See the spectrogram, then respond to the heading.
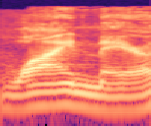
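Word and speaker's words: Weihenmayer: So if you look, his name's really hard to spell, but it's actually pronounced Weinmayer. It looks like Weihenmeyer or something like that.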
